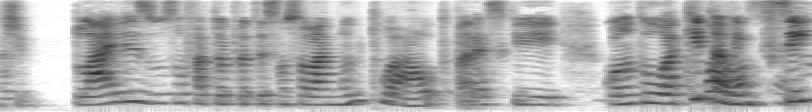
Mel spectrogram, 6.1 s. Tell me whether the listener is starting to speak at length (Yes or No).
No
